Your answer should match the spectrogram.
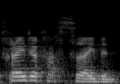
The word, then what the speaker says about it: Friedrich von Steuben: And his was amazing because it's Prussian. It's like Friedrich von Steuben. Like it's okay. like a cool, sweet pronunciation.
